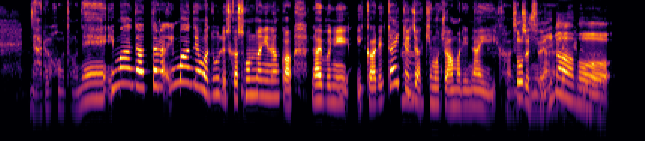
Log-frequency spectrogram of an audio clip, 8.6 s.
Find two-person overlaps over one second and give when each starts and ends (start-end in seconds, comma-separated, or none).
6.8-8.1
